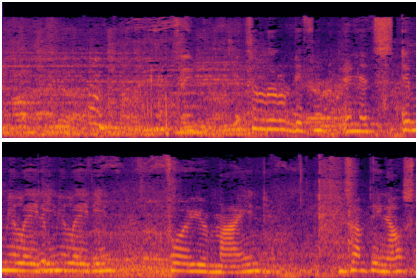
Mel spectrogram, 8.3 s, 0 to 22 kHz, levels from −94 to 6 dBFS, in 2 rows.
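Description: Gain pumping runs through the whole clip, with the gain swinging by roughly 10 dB, so the dynamics feel squashed. The likely cause is input gain set far too high, with a fast limiter clamping each peak. A doubled audio track appears from 4.41 to 5.93 s: a full-band copy at about the same level trails the original by around half a second, with no decay or room colour, and it starts and stops abruptly. It likely comes from a second, slower capture path or misaligned edit.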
